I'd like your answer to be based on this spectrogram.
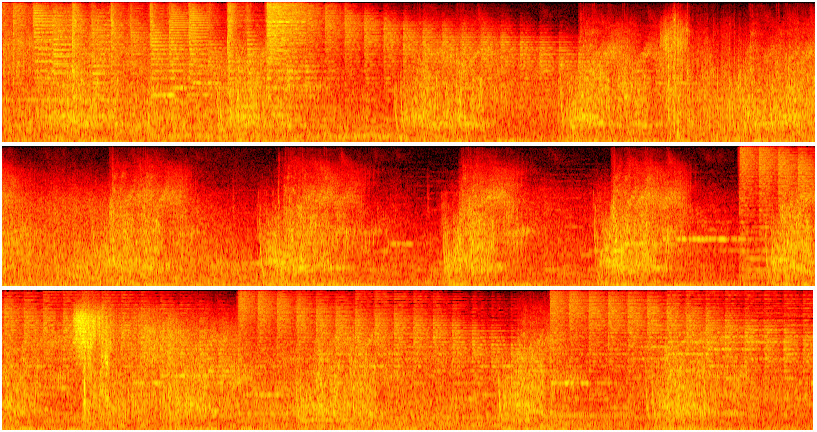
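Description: Missiles and ship weapons fire nonstop in an EVE Online space battle, a loud, dense barrage of crashing, booming impacts layered over one another with no pause.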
